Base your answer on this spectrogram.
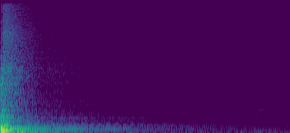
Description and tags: Individual percussive hits recorded live from my Tama Drum Kit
